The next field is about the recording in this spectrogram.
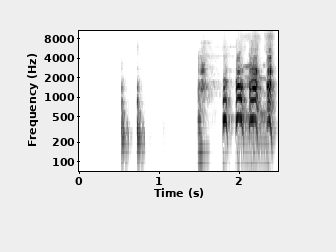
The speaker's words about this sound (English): I just knocked on the table as I'm talking.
